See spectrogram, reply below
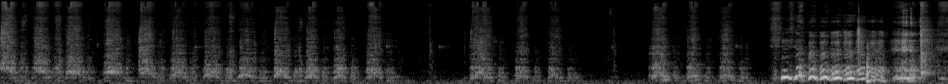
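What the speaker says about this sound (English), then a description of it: "Here goes the fabulous noise that everybody loves when they empty a bottle" An emptying bottle gives off a long run of rhythmic, raspy glugging bursts that pause briefly midway, and laughter breaks out near the end.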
